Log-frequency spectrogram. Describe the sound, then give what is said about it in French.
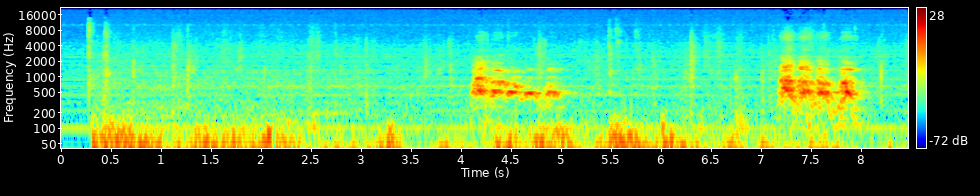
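Dog barking in two short bursts of a few barks each, over a low steady rumble and scattered faint ticks. “Un chien. Ce serait donc un chien.”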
